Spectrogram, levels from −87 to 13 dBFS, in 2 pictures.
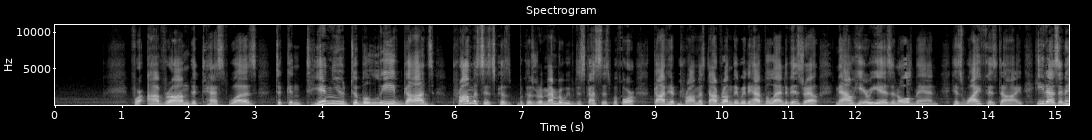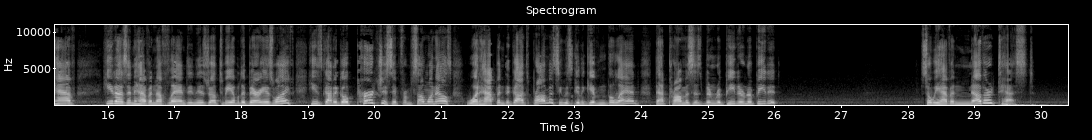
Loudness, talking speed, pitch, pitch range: -21 LUFS, 180 wpm, 215 Hz, 185-250 Hz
